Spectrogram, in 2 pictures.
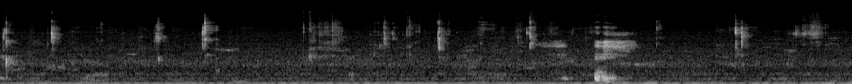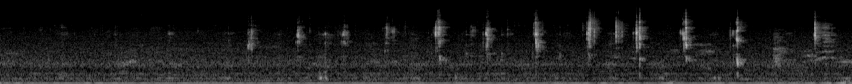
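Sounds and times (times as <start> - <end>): chewing and wet mouth smacks: 0.0 - 2.4, 3.0 - 6.7, 7.3 - 8.4, 9.1 - 17.0
throaty sound: 5.3 - 6.5.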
